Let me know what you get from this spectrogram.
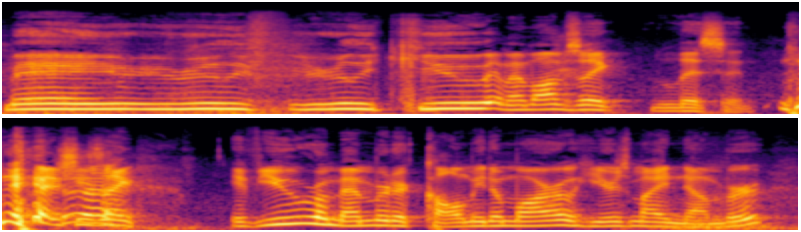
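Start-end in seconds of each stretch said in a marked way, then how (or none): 0.0-2.4 put-on words slurred together like a drunk. Retelling their hammered dad talking to their mom, drunken slurred speech. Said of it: "he was tanked. Like, my dad was hammered. So he was like slurring all of his words".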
